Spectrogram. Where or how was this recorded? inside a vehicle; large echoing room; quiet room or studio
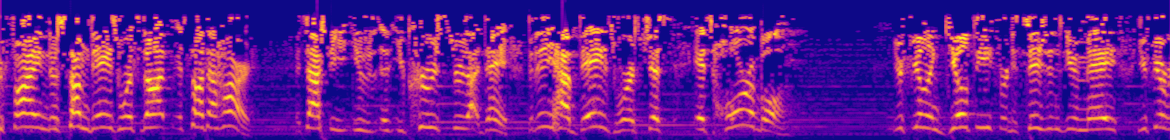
large echoing room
